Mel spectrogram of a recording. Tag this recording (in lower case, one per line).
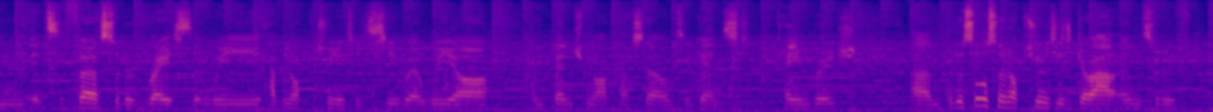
music
speech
